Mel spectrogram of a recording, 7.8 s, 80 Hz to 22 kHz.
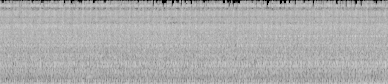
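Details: Newly rebuilt air-cooled VW 1600cc flat-four on its first start and break-in: smooth, even low thrum at idle with a regular beat, no tapping or misfire; normal idle.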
